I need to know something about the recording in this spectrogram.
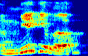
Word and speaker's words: amygdala: In the amygdala, I like to call her the Amy G Dollar because that's how you spell it. Amy G Dollar, D-A-L-A, amygdala.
